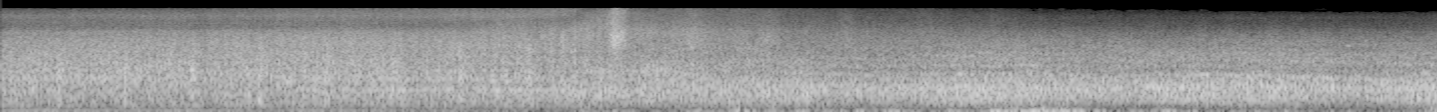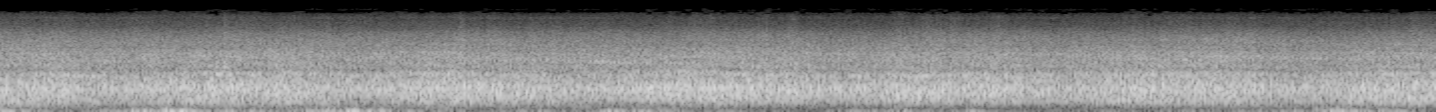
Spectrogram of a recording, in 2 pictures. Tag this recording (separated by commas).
train whistling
